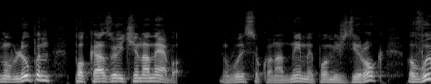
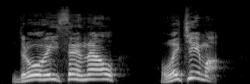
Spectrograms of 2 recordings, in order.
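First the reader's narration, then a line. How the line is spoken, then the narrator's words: Loud command. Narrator (Ukrainian): голосно наказав Люпин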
